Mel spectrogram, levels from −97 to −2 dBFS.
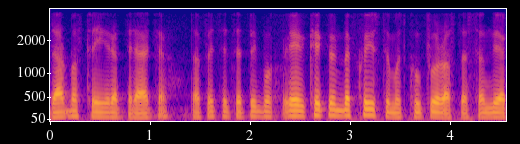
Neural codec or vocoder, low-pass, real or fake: codec, 16 kHz, 0.5 kbps, FunCodec, trained on LibriTTS, 25 frames a second; 3.6 kHz; fake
